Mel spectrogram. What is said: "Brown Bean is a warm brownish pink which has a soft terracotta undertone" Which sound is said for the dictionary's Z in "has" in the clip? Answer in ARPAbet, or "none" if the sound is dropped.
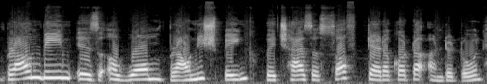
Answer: Z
